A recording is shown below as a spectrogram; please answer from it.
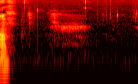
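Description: A few faint, small plastic clicks and a soft rub as the tight-fitting front hair piece is worked off an S.H. Figuarts action figure's head.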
